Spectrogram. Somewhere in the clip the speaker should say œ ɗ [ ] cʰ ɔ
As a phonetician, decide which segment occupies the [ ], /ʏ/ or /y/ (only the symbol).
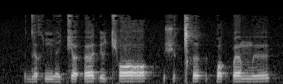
ʏ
